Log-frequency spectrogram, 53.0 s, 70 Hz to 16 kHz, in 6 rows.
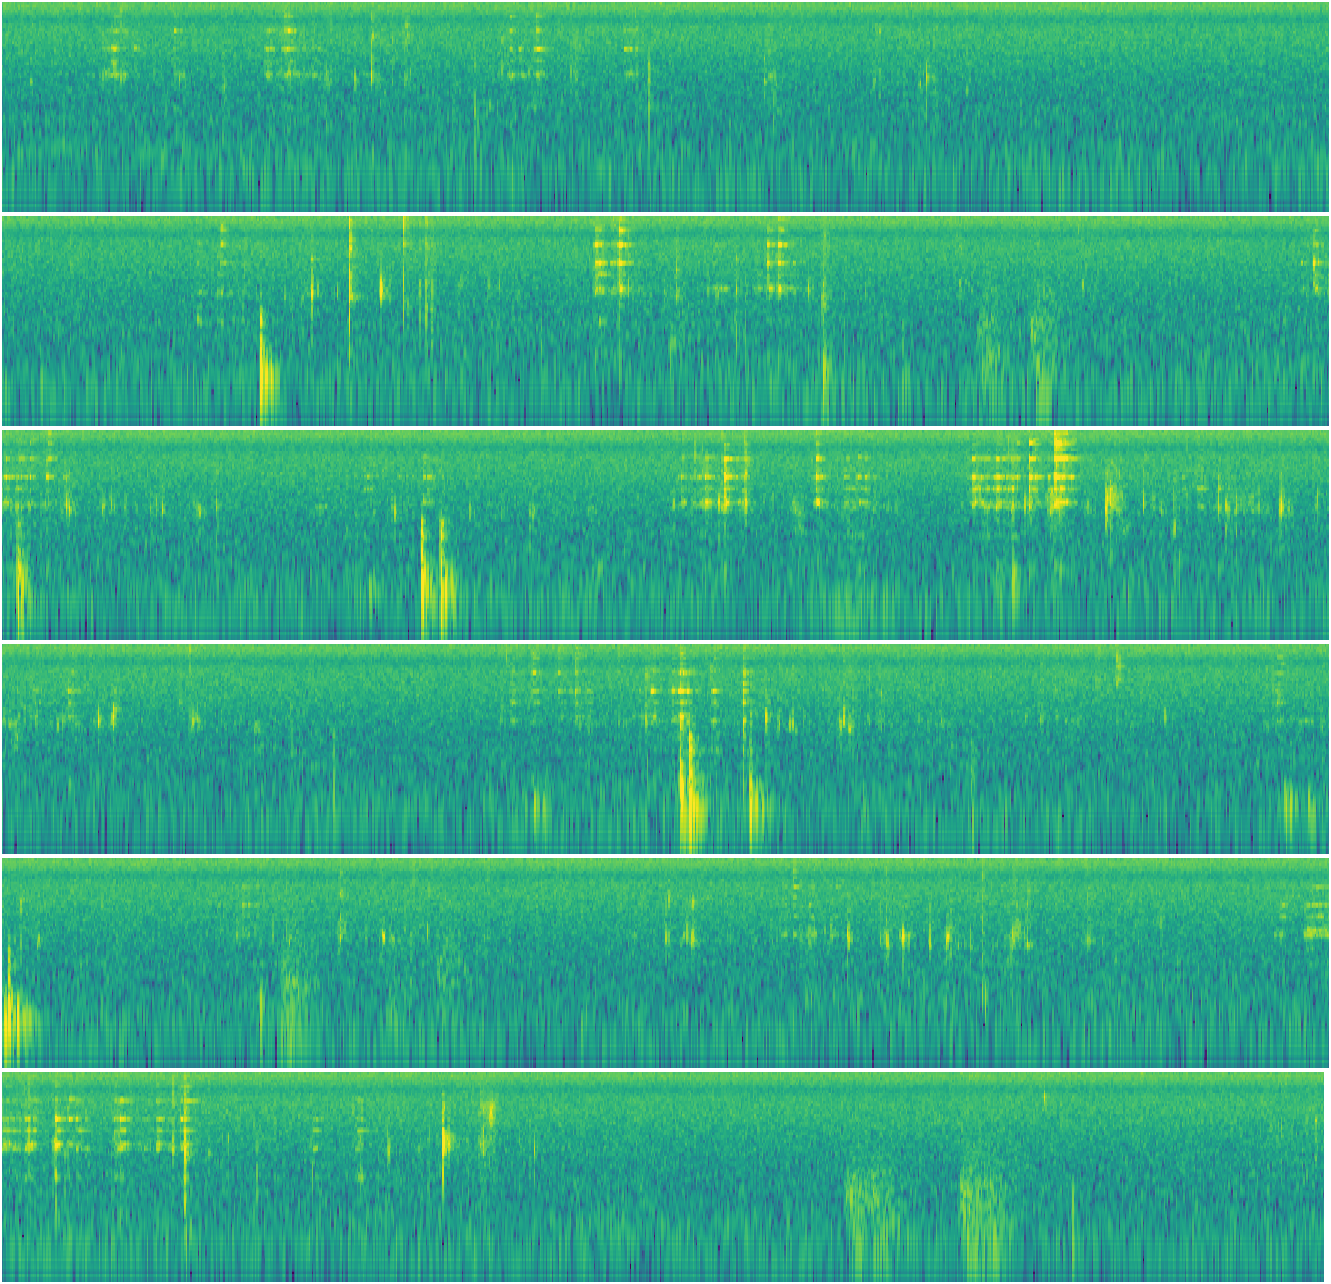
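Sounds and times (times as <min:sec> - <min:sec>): kitten crunching dry kibble: 0:00.1 - 0:06.7, 0:10.0 - 0:29.0, 0:29.8 - 0:48.5
kibble clinking on plate: 0:00.6 - 0:05.2, 0:10.2 - 0:14.4, 0:17.4 - 0:21.3, 0:22.1 - 0:28.0, 0:29.9 - 0:33.8, 0:36.9 - 0:38.4, 0:43.8 - 0:47.9.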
